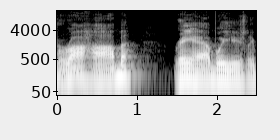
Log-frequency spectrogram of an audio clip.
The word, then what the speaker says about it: Rahab: in the city of jericho famous name rahab rahab we usually pronounce it and what's fascinating is that this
